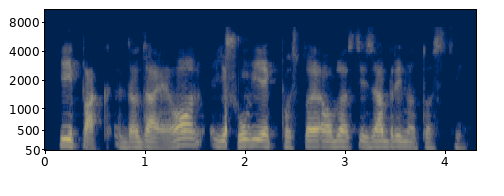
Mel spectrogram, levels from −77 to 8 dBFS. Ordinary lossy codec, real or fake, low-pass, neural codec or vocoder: Opus, 32 kbps; fake; 7.2 kHz; codec, 16 kHz, 6 kbps, DAC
